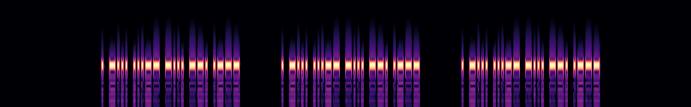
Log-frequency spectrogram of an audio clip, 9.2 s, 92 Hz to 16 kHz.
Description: Morse code, heard as a keyed tone, about 41 wpm, 700 Hz. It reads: EB3BGJ EB3BGJ EB3BGJ
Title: DXCC-100 Call Signs - 6 Characters - Repeated 3x - 45wpm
